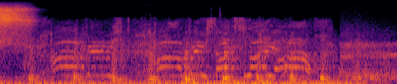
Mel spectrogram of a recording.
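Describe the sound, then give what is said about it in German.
Voices imitate a train departing with a series of wavering, hooting calls that rise and fall in a steady rhythm, over a loud, constant hiss. “Alles einsteigen! Der Zug von Hamburg-Berlin fährt jetzt los.”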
